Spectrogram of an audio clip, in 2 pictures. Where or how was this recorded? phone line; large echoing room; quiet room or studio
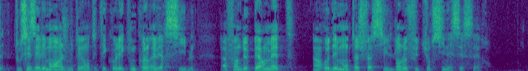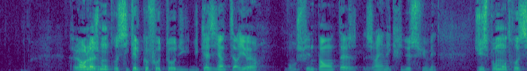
large echoing room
